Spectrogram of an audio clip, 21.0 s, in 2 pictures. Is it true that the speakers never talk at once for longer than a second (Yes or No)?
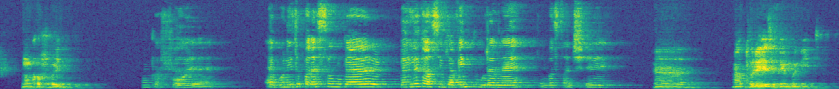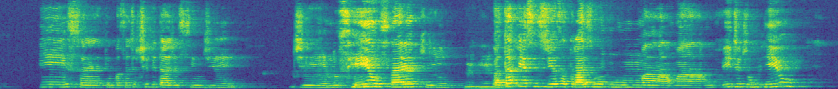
Yes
